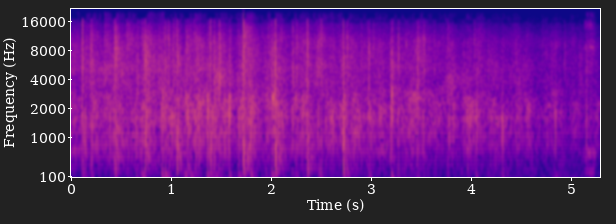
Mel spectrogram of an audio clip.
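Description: An audience applauds students after a university talk on food and health, with dense, steady clapping from many hands filling the room throughout.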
